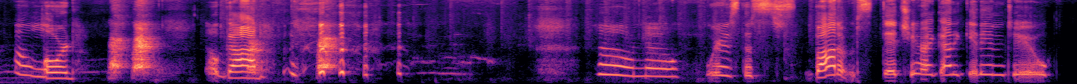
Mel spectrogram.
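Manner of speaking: high, slow words through helpless laughter. Crocheting a baby's crotch and laughing hard while talking. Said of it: "I'm laughing so hard I'm shaking all over".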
